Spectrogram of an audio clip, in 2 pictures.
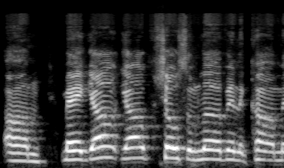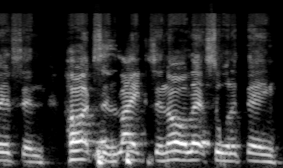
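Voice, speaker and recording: A man's voice: sits high, fairly even intonation, a little slow. A man hosting a live-stream show, talking in a hyped, slangy, effusive way. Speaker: show host. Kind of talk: casual live-stream chat.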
